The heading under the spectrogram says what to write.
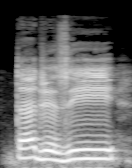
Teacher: جیم ساکن پر قلقلہ کریں گے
